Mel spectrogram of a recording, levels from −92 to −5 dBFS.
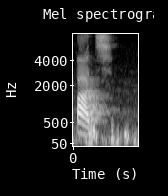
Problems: none marked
